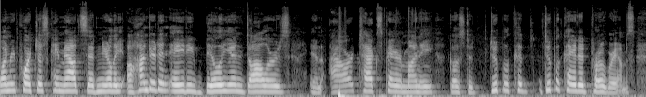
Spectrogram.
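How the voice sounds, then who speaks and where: Here a woman has an American accent and a high pitch. She talks at a fairly slow pace with fairly even intonation. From New York, Westchester. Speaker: congressional candidate, psychologist. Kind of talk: political debate. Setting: TV studio debate.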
